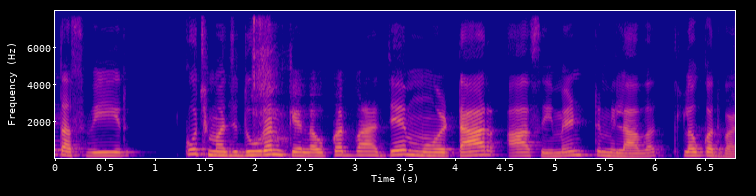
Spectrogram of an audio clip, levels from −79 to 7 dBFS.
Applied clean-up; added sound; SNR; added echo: neural mask model DeepFilterNet 3.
